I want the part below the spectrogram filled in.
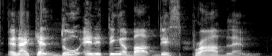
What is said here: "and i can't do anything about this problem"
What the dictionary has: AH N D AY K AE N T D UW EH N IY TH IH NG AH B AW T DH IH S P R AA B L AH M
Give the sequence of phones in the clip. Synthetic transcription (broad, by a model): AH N AY K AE N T D UW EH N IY T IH NG AH B AW T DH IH S P R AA B L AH M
